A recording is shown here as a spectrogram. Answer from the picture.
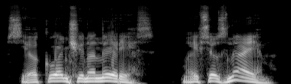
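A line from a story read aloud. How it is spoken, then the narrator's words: Growling. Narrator (Russian): прорычал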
